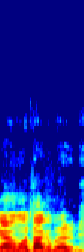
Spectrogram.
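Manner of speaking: low, soft sulky mumble. Retold or imitated. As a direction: mutter it like a sulking husband. Sulking at wife.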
